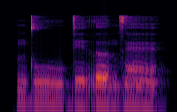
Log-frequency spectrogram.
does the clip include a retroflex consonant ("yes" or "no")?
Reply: no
